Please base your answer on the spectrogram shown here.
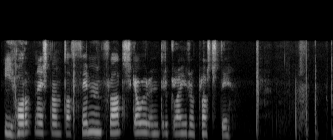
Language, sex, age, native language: Icelandic, male, 11, Icelandic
